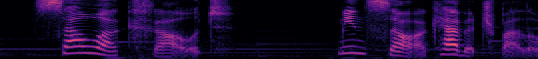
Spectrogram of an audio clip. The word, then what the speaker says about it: Sauerkraut: jaw relaxed when making an ah and sound sour kraut means sour cabbage by the way i wanted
